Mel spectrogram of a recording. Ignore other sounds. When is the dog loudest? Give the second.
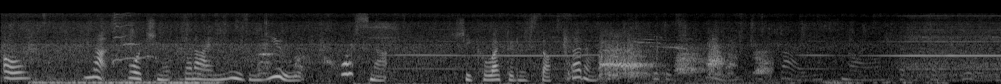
6 s.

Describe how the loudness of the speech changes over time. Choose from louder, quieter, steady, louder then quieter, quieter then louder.
quieter.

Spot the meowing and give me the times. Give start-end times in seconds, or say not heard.
0.2-2.2, 6.3-7.8.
